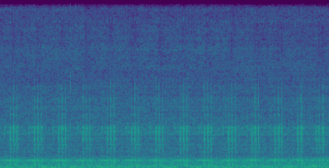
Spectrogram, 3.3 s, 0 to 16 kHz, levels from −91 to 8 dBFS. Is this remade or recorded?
recorded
